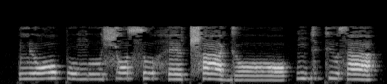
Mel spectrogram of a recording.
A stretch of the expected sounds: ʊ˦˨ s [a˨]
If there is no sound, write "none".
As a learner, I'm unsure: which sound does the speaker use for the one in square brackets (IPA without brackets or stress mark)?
a˨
